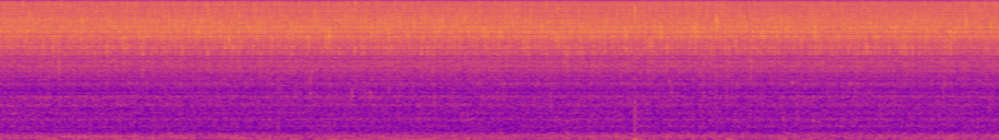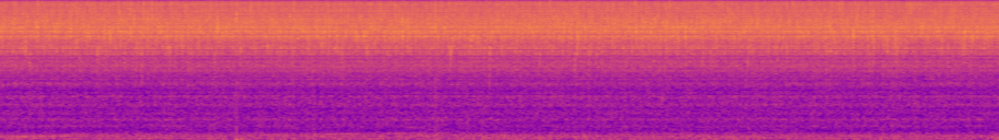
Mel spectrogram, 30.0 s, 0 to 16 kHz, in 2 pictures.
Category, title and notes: Sound effects > Objects / House appliances
Kitchen Sink 03
To record this sound effect I placed a Rode M5 microphone (attached to a Zoom H4n multitrack recorder) in front of a kitchen sink, and let the water run for roughly two minutes. I then took the raw sound file and used Audacity to prepare the audio for uploading and sharing.
audacity, flow, rode-m5, running, splash, trickle, water, zoom-h4n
